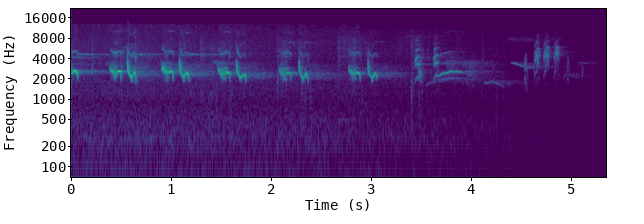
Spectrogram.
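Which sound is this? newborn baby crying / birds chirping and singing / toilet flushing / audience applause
birds chirping and singing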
